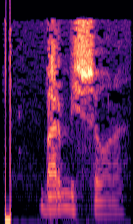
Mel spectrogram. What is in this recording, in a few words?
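"barbisona", Veneto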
